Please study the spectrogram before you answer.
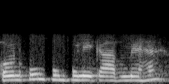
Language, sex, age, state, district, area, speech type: Hindi, male, 30-45, Bihar, Madhepura, rural, conversation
